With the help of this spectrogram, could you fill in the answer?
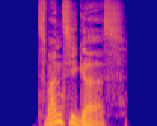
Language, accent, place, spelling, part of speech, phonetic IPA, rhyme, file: German, Germany, Berlin, Zwanzigers, noun, [ˈt͡svant͡sɪɡɐs], -ant͡sɪɡɐs, De-Zwanzigers.ogg
- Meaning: genitive singular of Zwanziger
